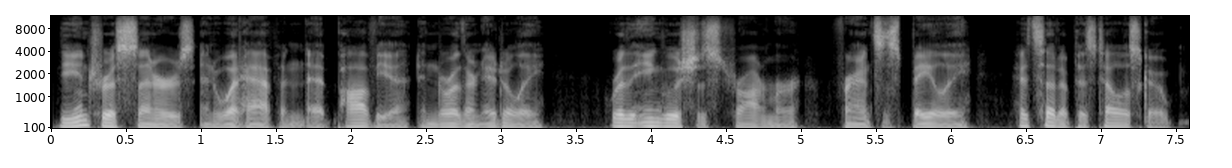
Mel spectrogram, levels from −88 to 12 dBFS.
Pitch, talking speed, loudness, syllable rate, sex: 90 Hz, 175 wpm, -18 LUFS, 6.4 syllables/s, male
